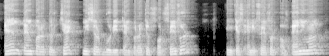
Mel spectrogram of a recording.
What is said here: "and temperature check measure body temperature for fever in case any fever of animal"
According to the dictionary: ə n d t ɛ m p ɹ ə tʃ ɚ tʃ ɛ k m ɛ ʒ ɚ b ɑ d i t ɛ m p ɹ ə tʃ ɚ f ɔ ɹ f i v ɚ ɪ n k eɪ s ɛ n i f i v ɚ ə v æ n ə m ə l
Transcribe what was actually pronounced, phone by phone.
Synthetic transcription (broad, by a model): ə n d t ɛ m p ɹ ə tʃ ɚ tʃ ɛ k m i s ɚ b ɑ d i t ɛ m p ɹ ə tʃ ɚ f ɔ ɹ f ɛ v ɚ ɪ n k eɪ s ɛ n i f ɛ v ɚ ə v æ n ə m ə l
